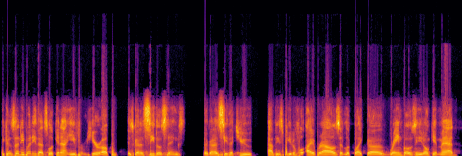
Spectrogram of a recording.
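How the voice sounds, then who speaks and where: A man's voice: on the high side, fairly even intonation, brisk, dark tone, lo-fi sound. A fifty-year-old man talking bluntly and profanely to his viewers in a casual vlog monologue. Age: 50s. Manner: talks straight to viewers. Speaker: vlogger.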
